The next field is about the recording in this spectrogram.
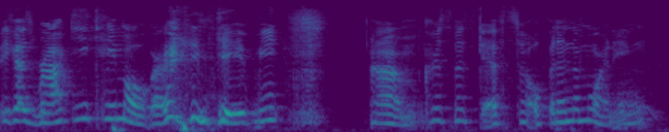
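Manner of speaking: in tears, crying, tearful. A woman isolated over Christmas after a flight attendant brought her gifts; crying. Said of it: "I'm just crying".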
